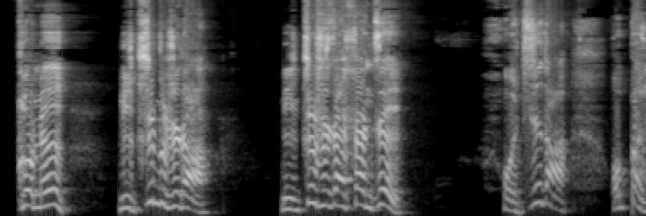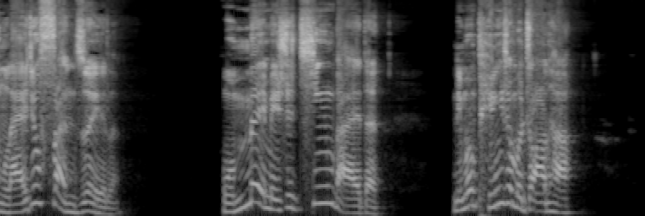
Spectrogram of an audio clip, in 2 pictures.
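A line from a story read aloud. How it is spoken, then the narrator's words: Shouting through a megaphone. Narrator (Chinese): 端远拿出大喇叭喊道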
